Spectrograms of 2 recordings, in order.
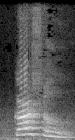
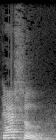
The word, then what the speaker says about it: castle: How do you pronounce this word? Castle. Castle.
